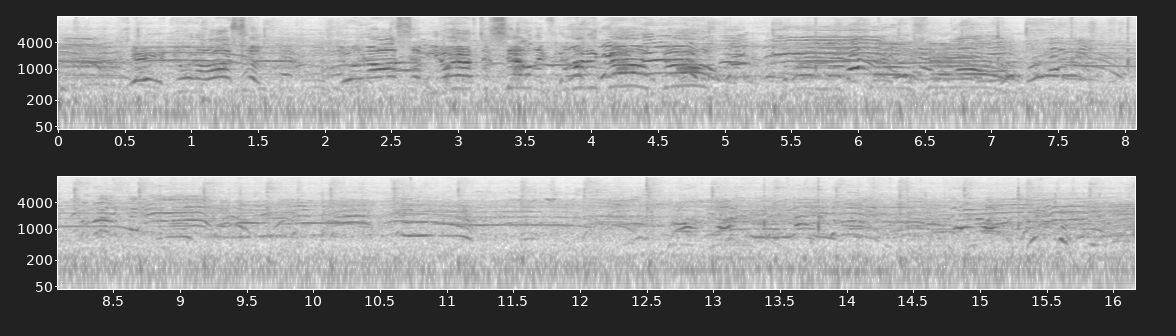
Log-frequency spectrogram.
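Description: Spectators shouting encouragement to runners passing on the track, several voices overlapping. The shouting is busiest in the first half and thins out after about eight seconds.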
